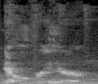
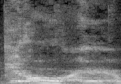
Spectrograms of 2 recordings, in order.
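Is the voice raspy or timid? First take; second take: timid; raspy. First: A weak, timid voice, as if embarrassed. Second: A hoarse, raspy Scorpion voice, as if throat inflamed.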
